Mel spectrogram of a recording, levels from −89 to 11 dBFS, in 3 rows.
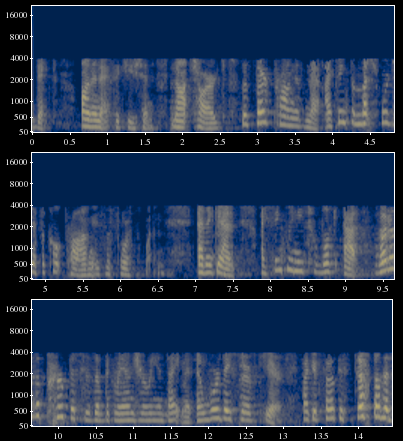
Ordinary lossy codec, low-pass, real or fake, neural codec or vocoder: AAC, 16 kbps; 7.2 kHz; fake; vocoder, 22.05 kHz, 80 mel bands, HiFi-GAN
